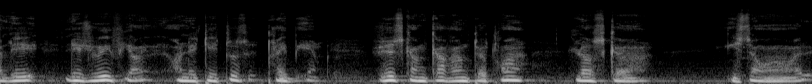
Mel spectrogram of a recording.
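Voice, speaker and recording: An older man from northern France telling his life story to an audience, halting and often dropping to a whisper. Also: fairly high pitch, gravelly, mellow, husky. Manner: halting, with many restarts and whispered stretches. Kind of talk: testimony to an audience. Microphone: handheld mic.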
